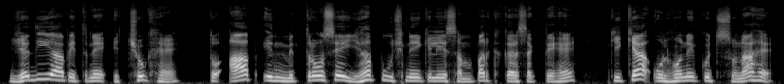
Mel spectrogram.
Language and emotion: Hindi, neutral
